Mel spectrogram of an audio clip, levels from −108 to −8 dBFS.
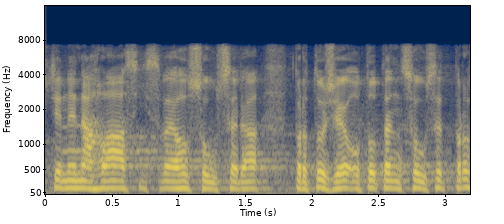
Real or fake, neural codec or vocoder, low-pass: real; none; 7.2 kHz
